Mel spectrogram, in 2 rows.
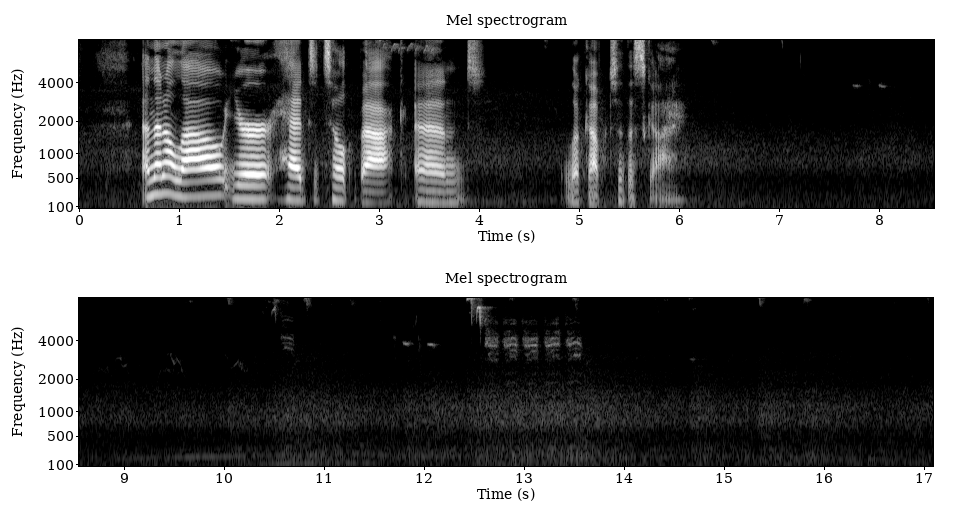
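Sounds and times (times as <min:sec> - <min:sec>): faint high bird chirps: 0:11.7 - 0:13.6.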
